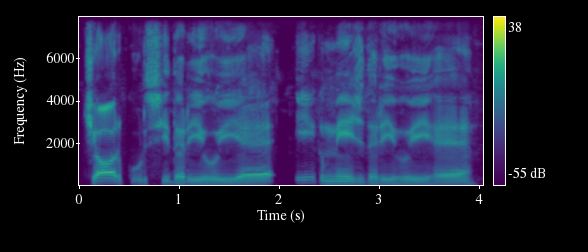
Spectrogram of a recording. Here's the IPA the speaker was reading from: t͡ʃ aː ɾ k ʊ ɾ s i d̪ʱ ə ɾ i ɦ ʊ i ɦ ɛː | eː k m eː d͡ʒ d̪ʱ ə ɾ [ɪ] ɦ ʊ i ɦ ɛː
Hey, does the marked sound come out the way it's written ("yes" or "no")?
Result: no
